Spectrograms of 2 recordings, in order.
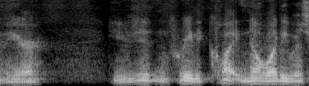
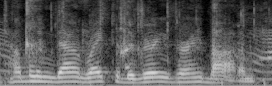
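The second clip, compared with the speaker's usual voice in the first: usual speaking voice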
